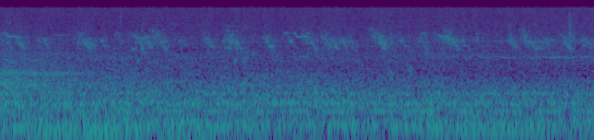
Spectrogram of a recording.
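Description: Near silence: a faint low rumble of outdoor background with scattered faint, short bird chirps.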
